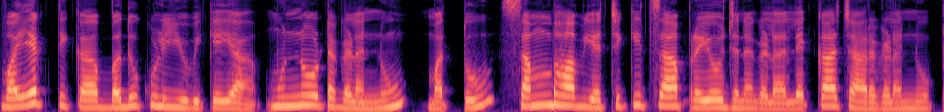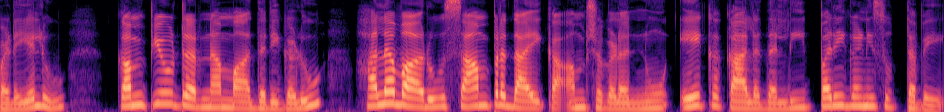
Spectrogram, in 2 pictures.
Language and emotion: Kannada, neutral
